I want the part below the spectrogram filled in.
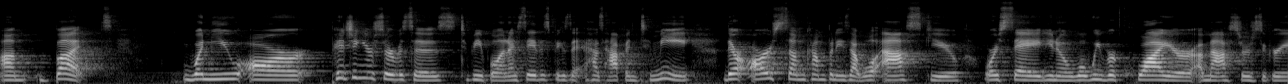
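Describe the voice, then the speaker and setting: A woman at a medium pitch, moderate pace and fairly even intonation. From Miami. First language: Spanish. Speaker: podcast host, grant writing coach. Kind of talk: podcast monologue. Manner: casual, many fillers.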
